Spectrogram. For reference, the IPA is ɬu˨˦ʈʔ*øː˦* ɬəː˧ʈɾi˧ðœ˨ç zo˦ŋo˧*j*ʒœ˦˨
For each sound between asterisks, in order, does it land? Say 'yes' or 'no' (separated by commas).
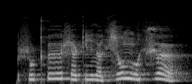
yes, no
